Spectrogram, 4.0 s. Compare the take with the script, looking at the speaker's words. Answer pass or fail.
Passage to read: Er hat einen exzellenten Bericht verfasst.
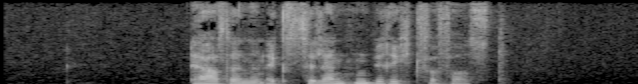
pass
